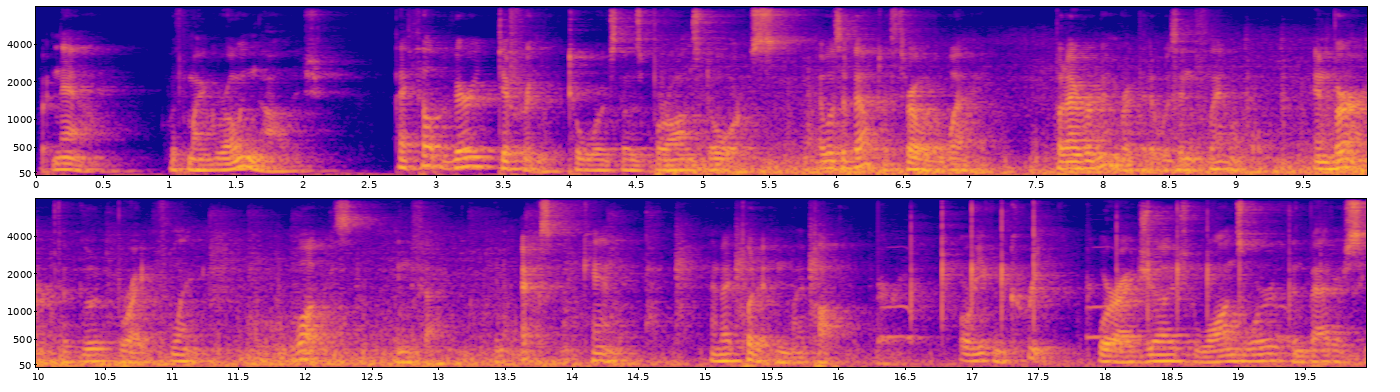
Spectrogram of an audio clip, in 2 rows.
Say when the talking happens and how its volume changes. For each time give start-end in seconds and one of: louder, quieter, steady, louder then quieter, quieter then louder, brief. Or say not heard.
0.0-2.1 brief
2.7-19.9 steady.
